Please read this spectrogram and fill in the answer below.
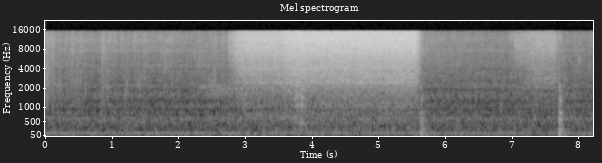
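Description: A steady hiss lasting about three seconds, starting a few seconds in and cutting off with a click, then a single sharp tap near the end.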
